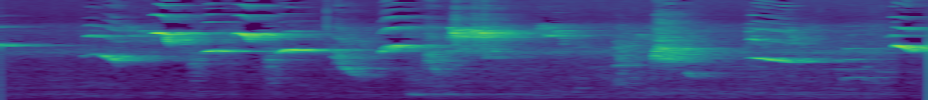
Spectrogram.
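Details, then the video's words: Chopi blackbird singing clear whistled notes and downward-sliding slurs in quick phrases, with a few sharp fluty accents between them. "O BARULHO DOS PÁSSARO PRETOS"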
